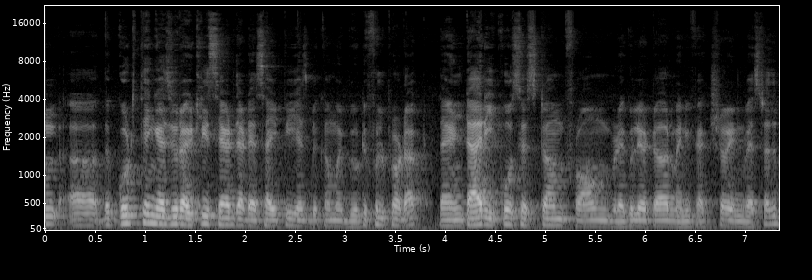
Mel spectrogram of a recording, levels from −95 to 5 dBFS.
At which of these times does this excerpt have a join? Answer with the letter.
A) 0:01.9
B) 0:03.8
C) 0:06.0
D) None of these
B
